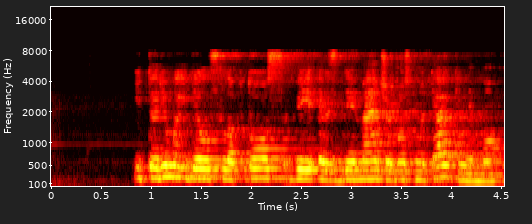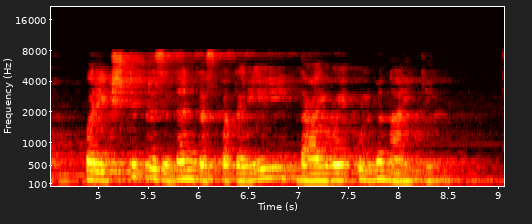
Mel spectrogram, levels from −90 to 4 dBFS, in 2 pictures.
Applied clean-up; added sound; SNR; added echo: none; none; none; reverberation time 1.7 s.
